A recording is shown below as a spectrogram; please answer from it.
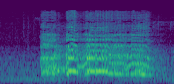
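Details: Rooster crow from a heritage chicken breed, heard as a single rough, hoarse, broad-toned call of about one and a half seconds over a noisy background.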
